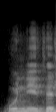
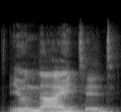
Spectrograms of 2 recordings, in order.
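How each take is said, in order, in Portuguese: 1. É lida letra por letra, como está escrita. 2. É dita com pronúncia em inglês. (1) "se escreve United" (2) "mas em inglês se pronuncia United"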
